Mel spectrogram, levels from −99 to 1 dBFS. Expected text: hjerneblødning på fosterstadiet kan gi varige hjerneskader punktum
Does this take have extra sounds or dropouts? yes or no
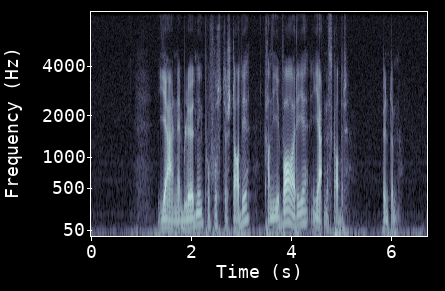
yes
